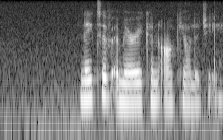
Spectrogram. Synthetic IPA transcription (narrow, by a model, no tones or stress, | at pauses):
netʰɪvə̰mɛɹɪkʰə̃nɑ̰ːkʰiɔlɔd͡ʒḭ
